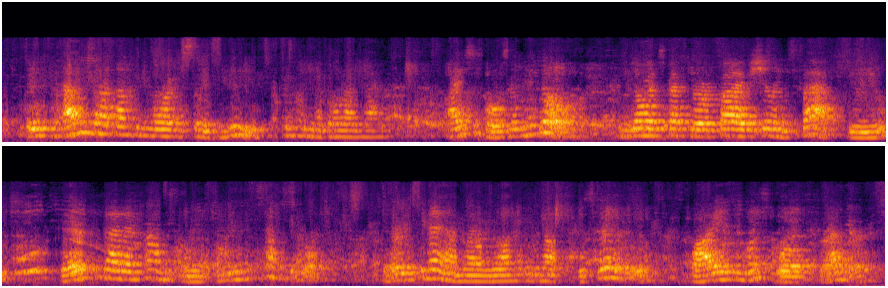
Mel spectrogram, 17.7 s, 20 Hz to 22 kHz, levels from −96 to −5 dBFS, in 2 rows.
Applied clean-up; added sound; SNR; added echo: neural separator model SepFormer DNS4.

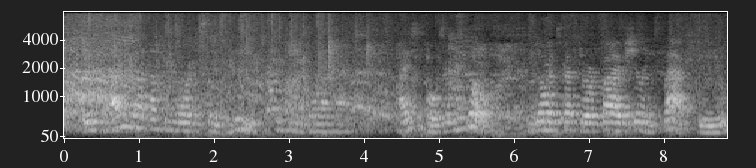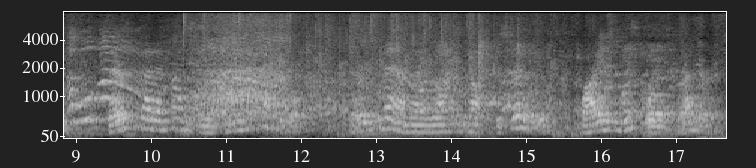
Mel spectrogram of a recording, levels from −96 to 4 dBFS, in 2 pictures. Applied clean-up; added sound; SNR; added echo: none; Applause / Crowd; 5 dB; reverberation time 0.6 s.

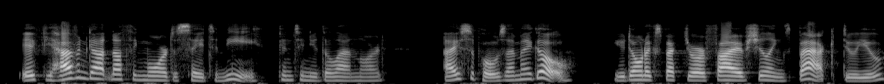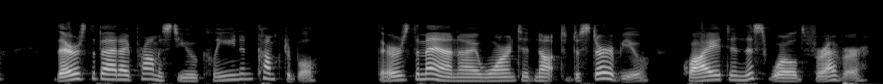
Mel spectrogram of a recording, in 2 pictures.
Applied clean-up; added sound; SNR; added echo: none; none; none; none.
